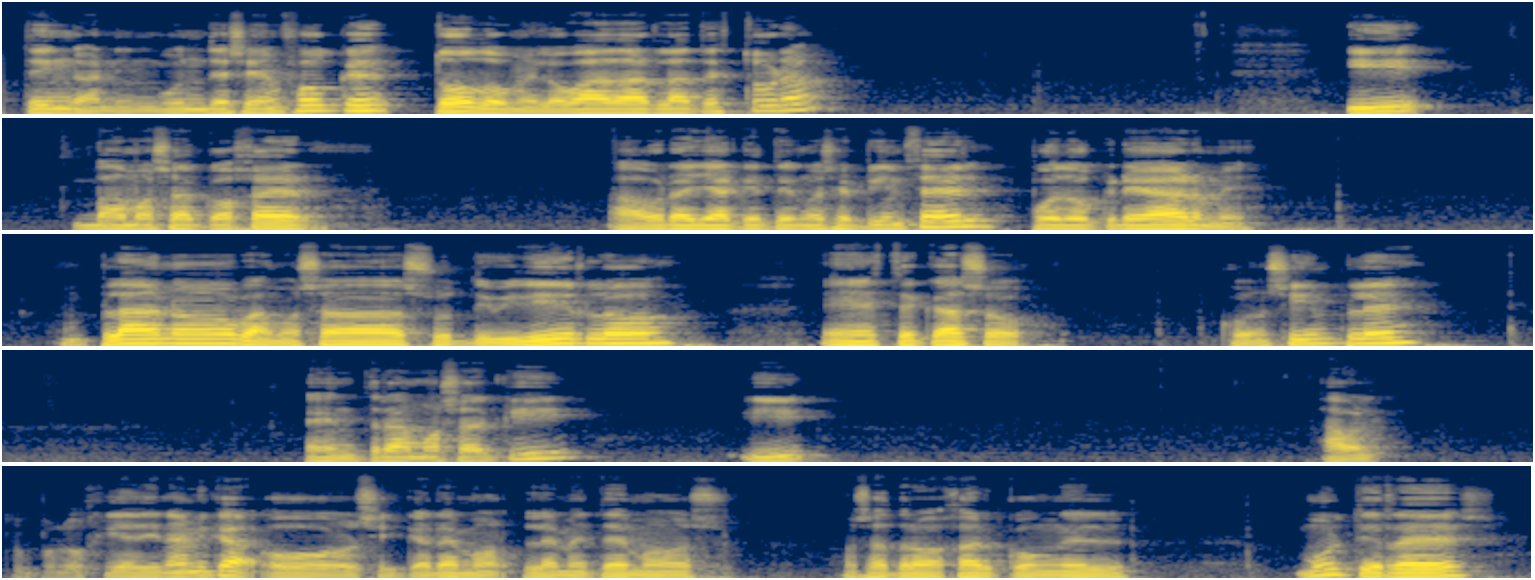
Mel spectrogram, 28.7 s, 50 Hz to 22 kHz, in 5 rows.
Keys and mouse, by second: 6.9 Tab, 8.1 x, 9.2 shift+a, 12.3-14.8 drag, 15.1-18.9 drag, 18.1 Tab, 18.9 middle click, 19.1 middle click, 20.3-22.0 drag, 22.0 ctrl+z, 24.1 Tab, 24.8-26.5 drag, 26.7-28.6 drag.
